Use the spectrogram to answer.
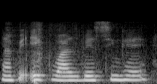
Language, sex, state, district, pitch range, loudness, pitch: Hindi, female, Karnataka, Bangalore, 195-210 Hz, -15 LUFS, 205 Hz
